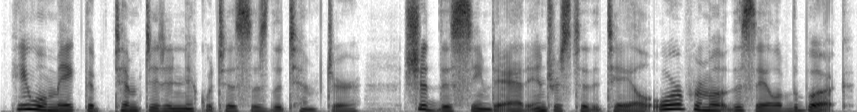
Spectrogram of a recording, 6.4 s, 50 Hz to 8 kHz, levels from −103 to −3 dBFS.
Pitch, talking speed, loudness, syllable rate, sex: 180 Hz, 235 wpm, -19 LUFS, 5.8 syllables/s, female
